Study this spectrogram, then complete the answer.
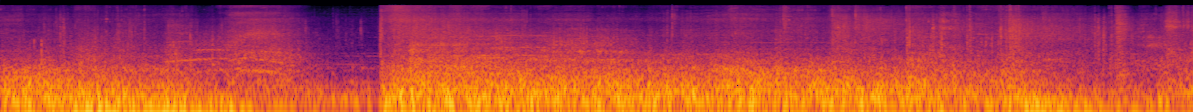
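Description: Flames roar with a deep, steady rumble.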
